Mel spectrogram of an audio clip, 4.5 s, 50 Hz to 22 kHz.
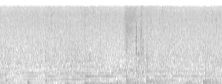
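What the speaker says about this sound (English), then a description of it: "Looks like rain." Steady rain in the video game The Witcher 3: Wild Hunt, an even hiss of falling drops on surfaces, with faint game tones and soft ambient hum underneath.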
